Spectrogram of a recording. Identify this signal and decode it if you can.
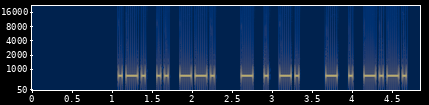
Morse code, heard as a keyed tone, about 25 wpm, 700 Hz. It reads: RIG TEN TEC
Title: Practice QSO - Exchange 2 - Info - 25wpm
